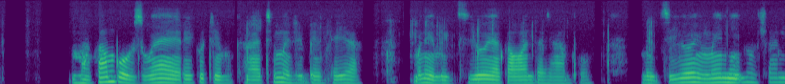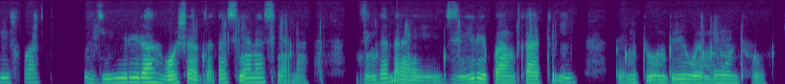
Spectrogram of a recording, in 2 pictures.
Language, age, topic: Ndau, 50+, health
